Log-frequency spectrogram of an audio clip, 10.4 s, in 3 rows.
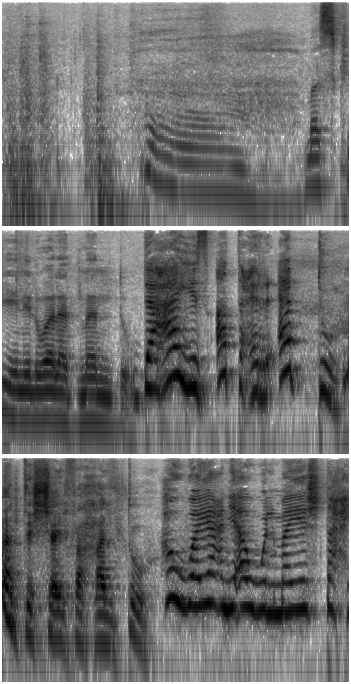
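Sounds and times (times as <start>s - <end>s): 
door being closed: 0.0s - 1.4s
speech: 3.1s - 10.4s.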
